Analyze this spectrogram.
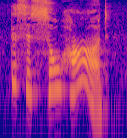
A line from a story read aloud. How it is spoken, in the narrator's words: exclaimed Wilbur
